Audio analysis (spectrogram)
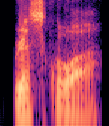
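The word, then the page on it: risqué: American English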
